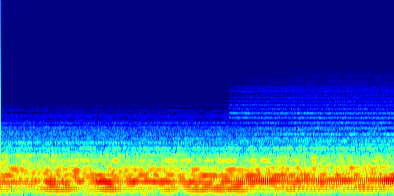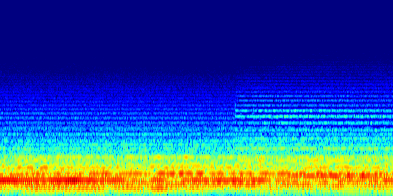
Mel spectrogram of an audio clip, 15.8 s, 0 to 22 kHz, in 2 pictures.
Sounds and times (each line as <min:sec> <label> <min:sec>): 0:04.6 drone 0:15.7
